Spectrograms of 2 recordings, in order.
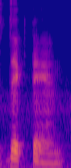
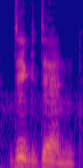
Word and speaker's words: Digden: They spelt it Digden, because in Arabic, in Syrian, and that's kind of more how it's pronounced. It's kind of got like a slur, like a d, as opposed to Dick Dan, which is like a very American form of it.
